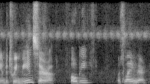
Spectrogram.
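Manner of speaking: ordinary talk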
